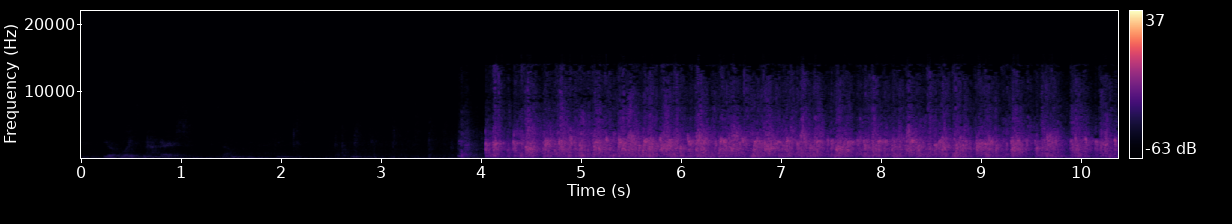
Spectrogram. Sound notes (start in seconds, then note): 3.7 audience applauding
